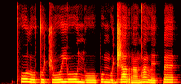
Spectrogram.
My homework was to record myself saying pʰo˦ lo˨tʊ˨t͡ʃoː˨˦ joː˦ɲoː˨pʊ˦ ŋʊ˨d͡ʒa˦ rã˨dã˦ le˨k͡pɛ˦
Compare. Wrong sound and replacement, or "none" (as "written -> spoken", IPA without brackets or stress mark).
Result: none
